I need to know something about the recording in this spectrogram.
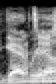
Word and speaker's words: Gabriel: Is it Gabriel?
